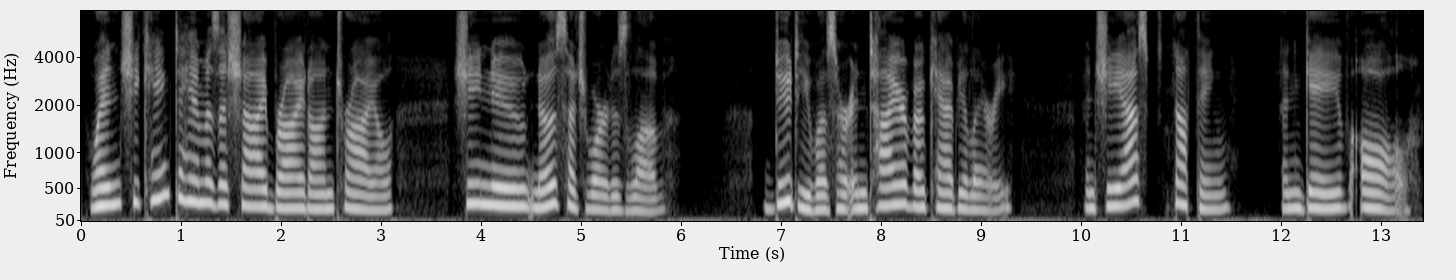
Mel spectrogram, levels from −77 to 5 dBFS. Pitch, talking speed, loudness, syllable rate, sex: 230 Hz, 135 wpm, -17 LUFS, 3.9 syllables/s, female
